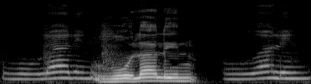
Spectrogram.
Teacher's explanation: ہم نے ضا کو پر پڑھنا ہے کیونکہ ضا حروف مستعلیہ میں سے ہے اور لام کو باریک پڑھیں گے کیونکہ یہ حروف مستفلہ میں سے ہے اس لیے ان کو باریک پڑھا جائے گا.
